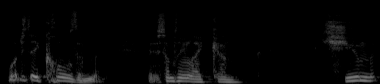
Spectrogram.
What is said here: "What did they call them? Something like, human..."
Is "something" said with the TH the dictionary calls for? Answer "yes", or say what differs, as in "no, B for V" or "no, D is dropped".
yes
